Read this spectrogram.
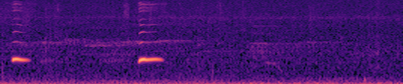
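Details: An orphaned baby monkey gives clear, whistled coos, each briefly held, calling out to its mother.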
